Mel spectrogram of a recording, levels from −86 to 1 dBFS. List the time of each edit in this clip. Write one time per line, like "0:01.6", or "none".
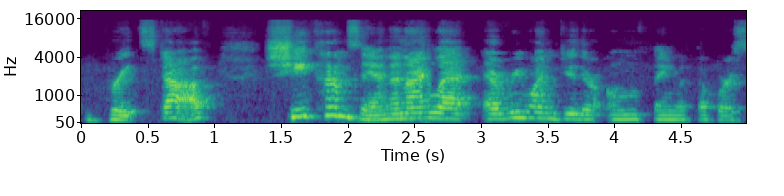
0:02.6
